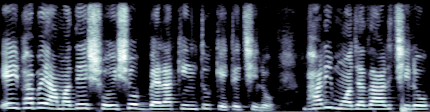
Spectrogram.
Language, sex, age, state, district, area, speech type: Bengali, female, 45-60, West Bengal, Purba Medinipur, rural, spontaneous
